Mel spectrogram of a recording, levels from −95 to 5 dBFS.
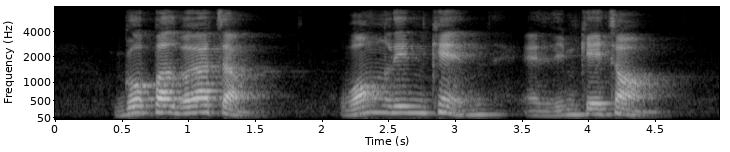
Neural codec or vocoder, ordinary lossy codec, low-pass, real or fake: none; Opus, 64 kbps; 7.2 kHz; real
